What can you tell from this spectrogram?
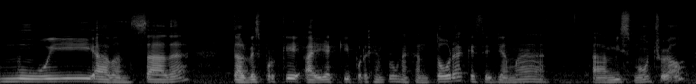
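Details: Adult male native Portuguese speaker who stutters, speaking Spanish as a foreign language; stuttering.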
